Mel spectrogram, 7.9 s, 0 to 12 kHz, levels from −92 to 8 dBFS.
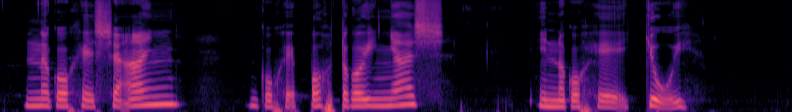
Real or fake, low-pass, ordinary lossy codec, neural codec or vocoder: real; none; none; none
